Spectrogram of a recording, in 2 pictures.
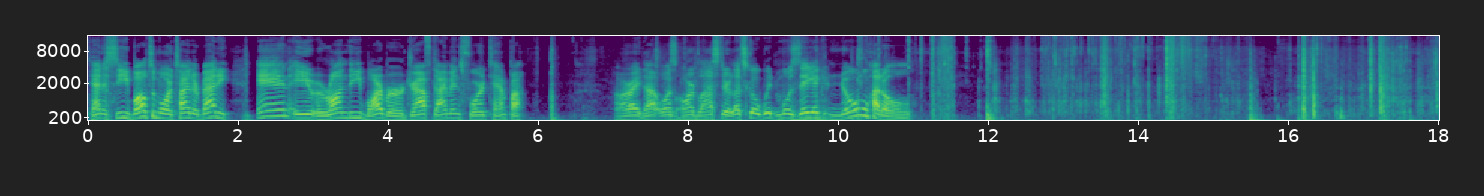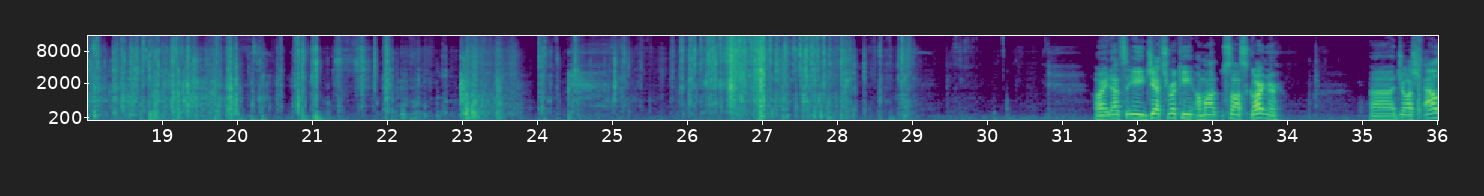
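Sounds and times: plastic wrapping crinkling: 10.2s - 29.9s.

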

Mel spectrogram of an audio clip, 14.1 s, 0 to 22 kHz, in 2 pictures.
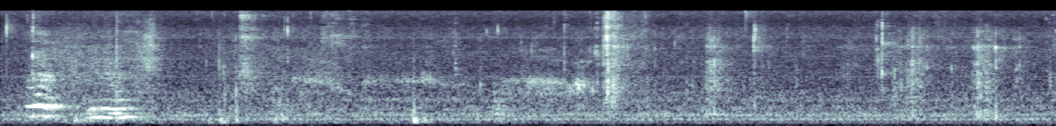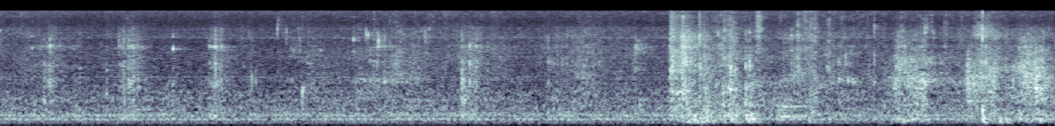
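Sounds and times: chewing crunchy chips: 3.0s - 13.5s.

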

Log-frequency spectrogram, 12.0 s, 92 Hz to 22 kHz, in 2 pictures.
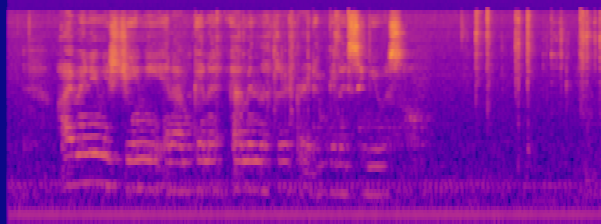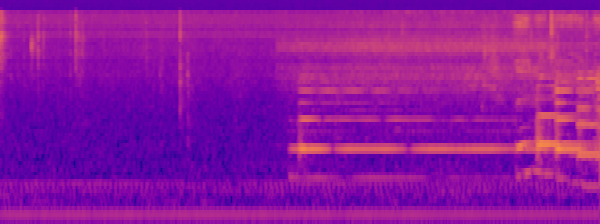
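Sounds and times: faint room hum: 0.1s - 12.0s
instrumental backing track: 8.9s - 12.0s.

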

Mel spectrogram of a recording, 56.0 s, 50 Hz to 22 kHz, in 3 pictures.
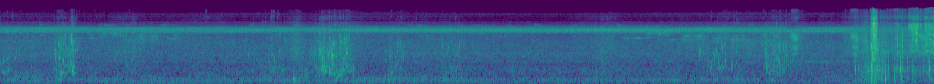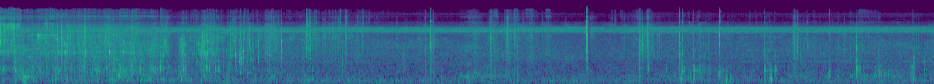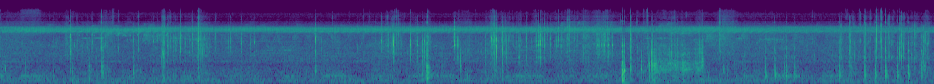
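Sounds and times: high-pitched insect drone: 0.0s - 56.0s
fish splashing in water: 5.1s - 8.1s, 16.9s - 25.8s.

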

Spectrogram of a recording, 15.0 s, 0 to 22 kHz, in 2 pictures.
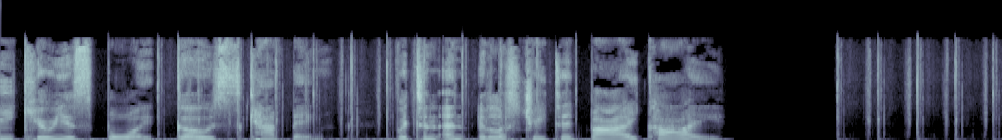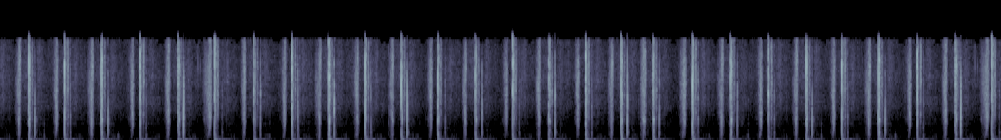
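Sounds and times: faint quick footsteps: 6.3s - 15.0s.

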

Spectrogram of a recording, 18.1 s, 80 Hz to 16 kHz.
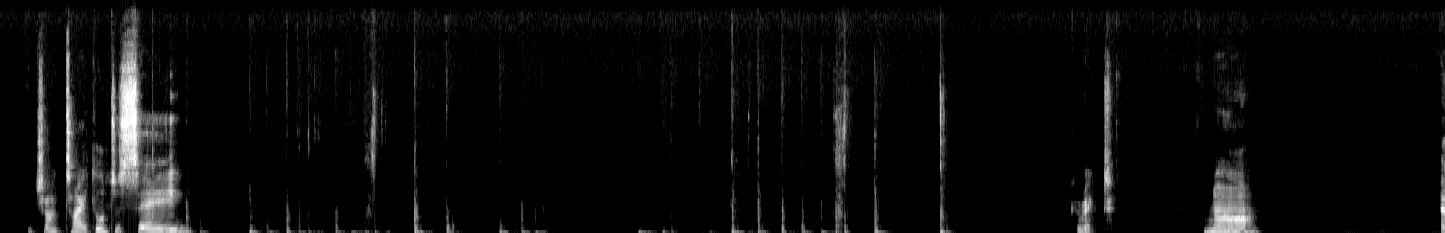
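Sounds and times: keyboard typing: 1.0s - 6.9s, 8.0s - 11.1s.

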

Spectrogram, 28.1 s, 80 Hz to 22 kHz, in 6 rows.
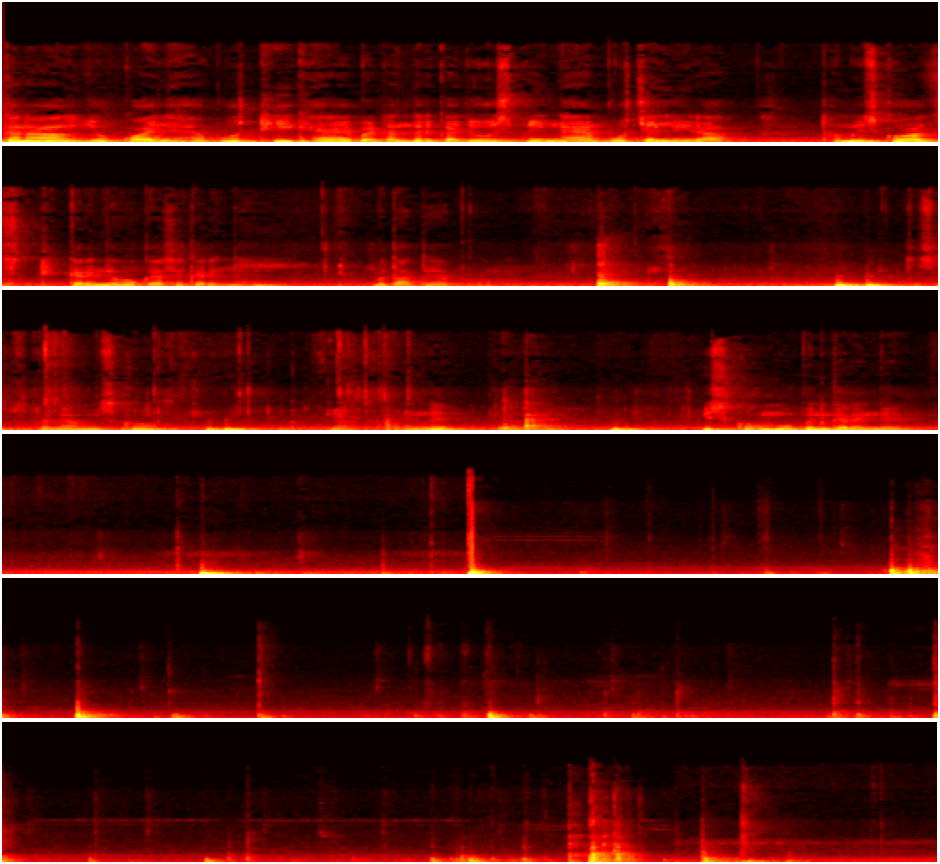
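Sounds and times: knocks on wooden tabletop: 8.8s - 9.2s.

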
